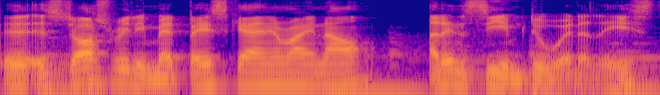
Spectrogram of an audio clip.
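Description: Faint music plays in the background while a man talks at a fairly quick pace. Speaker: gaming youtuber. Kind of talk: casual gameplay commentary.

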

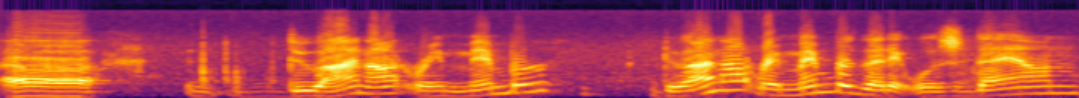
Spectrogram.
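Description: A woman's pitch swings very widely as she speaks at a fairly slow pace with long, frequent pauses. Her loudness stays very even over light background noise. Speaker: local TV talk show host. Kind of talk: interview. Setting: on location with portable camera. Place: office. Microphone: handheld.

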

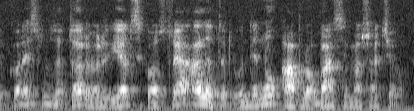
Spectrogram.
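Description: At a moderate pace, a man talks with big swings in loudness. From Romania. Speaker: local councillor. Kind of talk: TV interview. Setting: TV studio. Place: studio. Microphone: lapel.

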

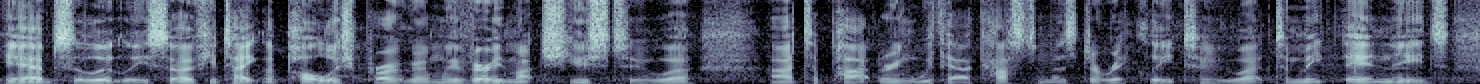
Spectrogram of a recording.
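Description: A very fast-talking man with an Australian accent, fairly low in pitch and fairly even in intonation, on a dry recording with no echo and light background noise. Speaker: defence industry executive. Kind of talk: trade show interview. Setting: exhibition stand at trade show. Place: street. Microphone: handheld.

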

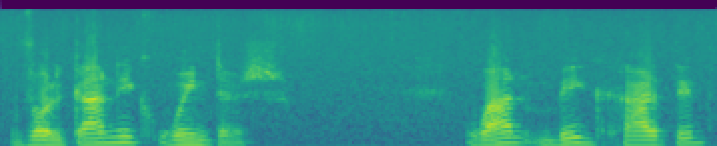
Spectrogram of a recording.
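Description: Amid noticeable background noise, a man with a Greek accent talks at a medium pitch with ordinary pitch variation. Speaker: poet. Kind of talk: poetry reading.

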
